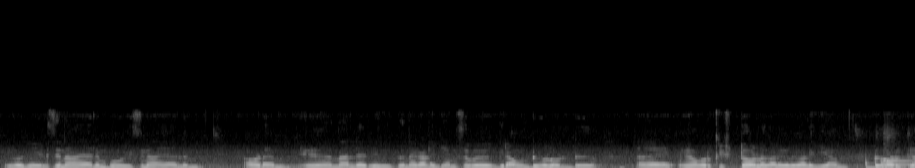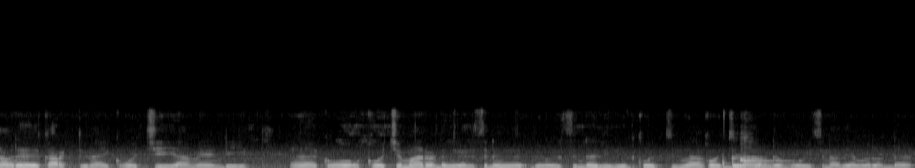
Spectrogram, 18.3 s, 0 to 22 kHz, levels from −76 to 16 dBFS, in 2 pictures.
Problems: background sounds at intervals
